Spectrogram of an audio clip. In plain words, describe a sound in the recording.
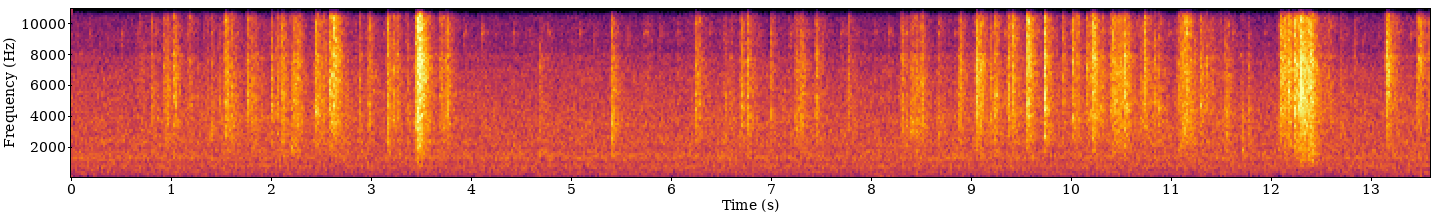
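Metal tongs clink and scrape against a metal baking tray.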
